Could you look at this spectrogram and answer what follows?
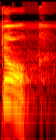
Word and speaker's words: talk: एल यहाँ पर silent होगा, तो TALK टॉक, फिर यहाँ पर एक L साइलेंट होगा।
